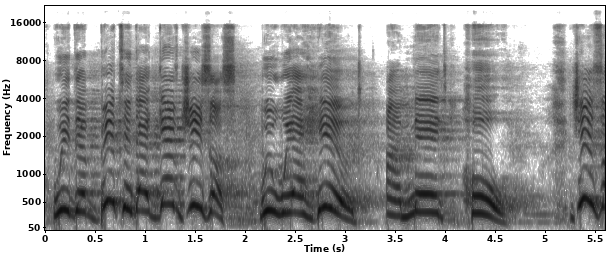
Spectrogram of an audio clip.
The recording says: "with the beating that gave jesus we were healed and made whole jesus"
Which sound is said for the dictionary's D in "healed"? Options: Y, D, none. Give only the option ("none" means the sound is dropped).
D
